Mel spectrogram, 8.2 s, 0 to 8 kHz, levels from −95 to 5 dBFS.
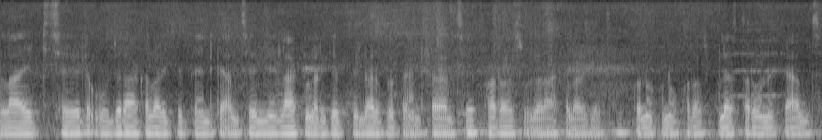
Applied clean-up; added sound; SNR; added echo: none; none; none; none.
